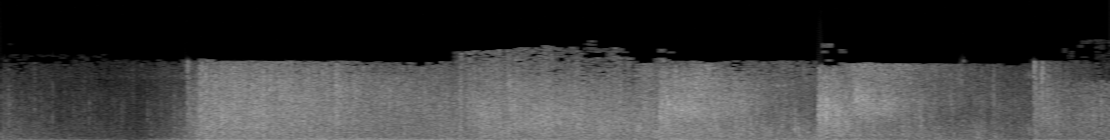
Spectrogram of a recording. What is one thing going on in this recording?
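Flames roar and crackle loudly.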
